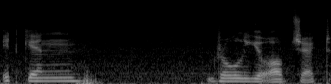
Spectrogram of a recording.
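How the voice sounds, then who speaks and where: A man with a non-native accent, fairly high in pitch, at a very slow pace. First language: not English. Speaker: game development tutorial creator. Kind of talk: software tutorial narration.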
